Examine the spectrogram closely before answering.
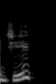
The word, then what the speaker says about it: GIF: I say GIF. GIF is wrong, okay? It's a GIF. Stanley says, me too, I'm a full on the GIF pronounced with a G, not a J camp.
